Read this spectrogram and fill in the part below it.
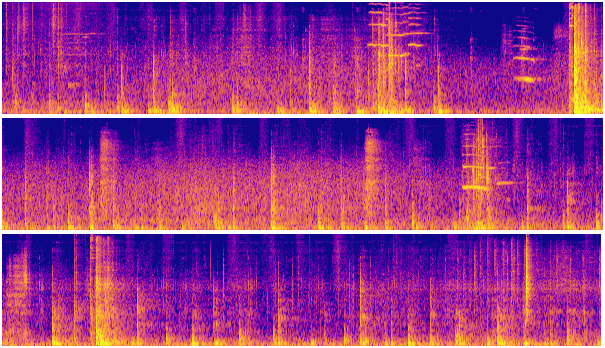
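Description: Footsteps walk steadily across a hard floor.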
